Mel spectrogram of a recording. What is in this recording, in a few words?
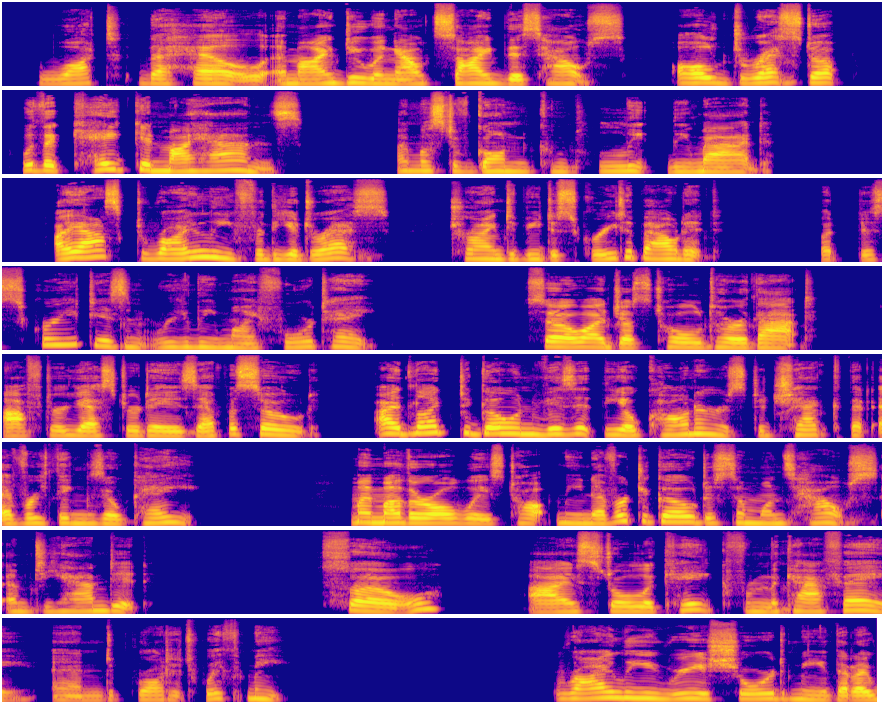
Irish Contemp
